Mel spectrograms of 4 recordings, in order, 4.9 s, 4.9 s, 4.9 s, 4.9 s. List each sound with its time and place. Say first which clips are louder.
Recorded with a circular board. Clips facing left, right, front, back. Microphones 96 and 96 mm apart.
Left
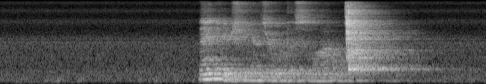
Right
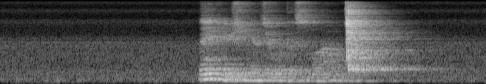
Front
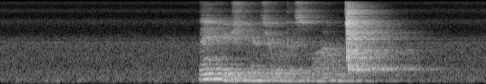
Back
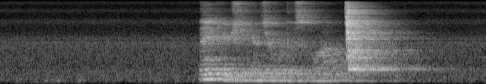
2.0 s a man speaking: left 1 dB, front 2 dB; 60° right, 0.9 m
3.5 s dripping: even, even; 40° right, 0.6 m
